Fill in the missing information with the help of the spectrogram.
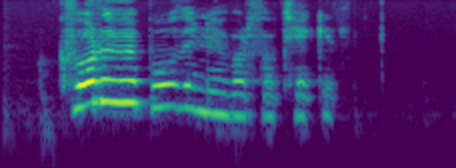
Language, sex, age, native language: Icelandic, female, 18-19, Polish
